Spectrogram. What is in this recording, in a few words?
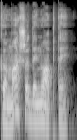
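"nightgown", Romanian; gcompris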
